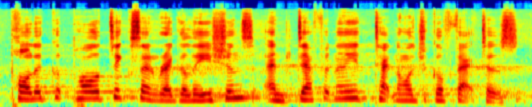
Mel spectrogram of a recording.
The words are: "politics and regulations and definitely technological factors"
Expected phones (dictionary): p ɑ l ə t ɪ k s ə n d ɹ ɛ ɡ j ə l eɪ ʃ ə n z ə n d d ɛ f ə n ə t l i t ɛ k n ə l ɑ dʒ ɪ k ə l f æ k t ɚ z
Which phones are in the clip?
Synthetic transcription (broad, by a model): p ɑ l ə t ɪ k s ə n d ɹ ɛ ɡ j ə l eɪ ʃ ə n s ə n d d ɛ f ə n ə t l i t ɛ k n ə l ɑ dʒ ɪ k ə l f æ k t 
